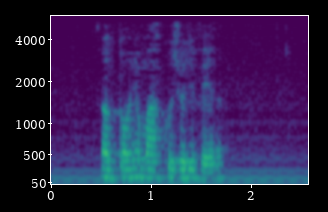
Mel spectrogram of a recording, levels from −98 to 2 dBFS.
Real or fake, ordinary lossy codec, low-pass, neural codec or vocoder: real; MP3, 32 kbps; 5.4 kHz; none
